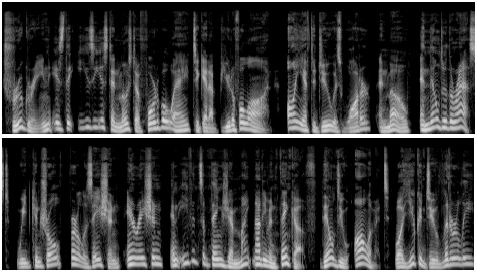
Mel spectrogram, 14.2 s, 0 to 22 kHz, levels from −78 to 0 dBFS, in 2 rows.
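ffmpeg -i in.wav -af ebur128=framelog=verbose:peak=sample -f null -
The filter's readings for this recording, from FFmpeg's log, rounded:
Integrated loudness:
  I:         -19.3 LUFS
  Threshold: -29.3 LUFS
Loudness range:
  LRA:         0.7 LU
  Threshold: -39.2 LUFS
  LRA low:   -19.6 LUFS
  LRA high:  -18.9 LUFS
Sample peak:
  Peak:       -3.5 dBFS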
